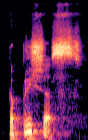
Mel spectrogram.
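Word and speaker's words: capricious: कैप्रिशियस. जितने भी CIOUS है इन्हें शस बोलते हैं, शियस नहीं है, सीयस नहीं है. These are शस, right, शस.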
